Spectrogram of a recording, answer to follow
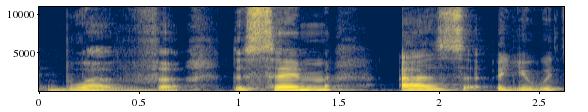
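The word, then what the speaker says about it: boivent: at the end okay notice that for ill and L it ends with e n t here uh and you don't pronounce it okay so you don't say B uh you say bav the same as you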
